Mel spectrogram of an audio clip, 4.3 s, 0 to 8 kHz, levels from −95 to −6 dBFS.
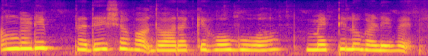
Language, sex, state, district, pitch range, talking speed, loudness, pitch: Kannada, female, Karnataka, Bangalore, 225-270 Hz, 70 wpm, -14 LUFS, 245 Hz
